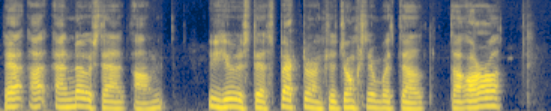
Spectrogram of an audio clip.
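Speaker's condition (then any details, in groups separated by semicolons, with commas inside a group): Cerebellar ataxia; not a walker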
